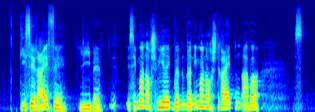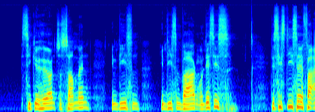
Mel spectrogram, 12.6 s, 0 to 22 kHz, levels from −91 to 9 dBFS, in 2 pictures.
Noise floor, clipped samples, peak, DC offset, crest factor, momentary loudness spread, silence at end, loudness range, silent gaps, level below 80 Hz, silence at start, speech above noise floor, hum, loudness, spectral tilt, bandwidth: -70 dBFS; under 0.1%; -6 dBFS; under 0.1%; 18 dB; 13 LU; 0 s; 2 LU; none; -60 dBFS; 0.4 s; 47 dB; none; -24 LUFS; -7.5 dB/octave; 16.5 kHz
